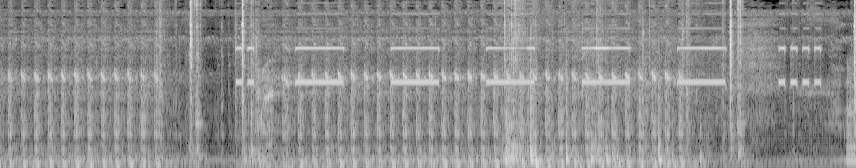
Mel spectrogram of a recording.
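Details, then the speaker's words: Honda Civic dragged out of deep grass, low on gas, cranked after being set level off a steep angle; steady starter churning about four beats a second with a chime pinging, never catches; no-start, cause unconfirmed. "sounds like it's gonna sounds like it wants to and we are level"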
